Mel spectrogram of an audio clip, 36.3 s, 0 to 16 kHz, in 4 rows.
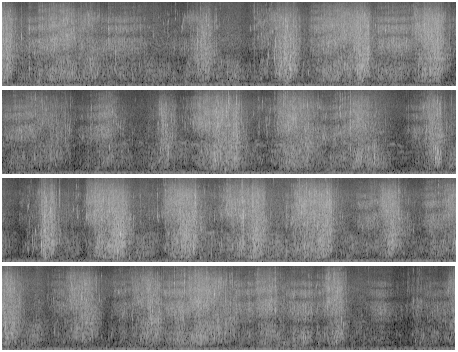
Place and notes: A big industrial boat is passing by on the Seine river, by night. We don't see anything but we ear it.
Muids, France, 20 September 2016, ~21:00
